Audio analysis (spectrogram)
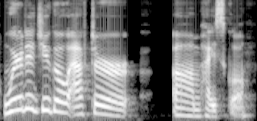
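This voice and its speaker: A woman's voice: on the high side, big pitch swings, measured pace, bright, forceful tone. A woman hosting a casual interview, asking questions in an encouraging way. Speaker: interviewer, host.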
